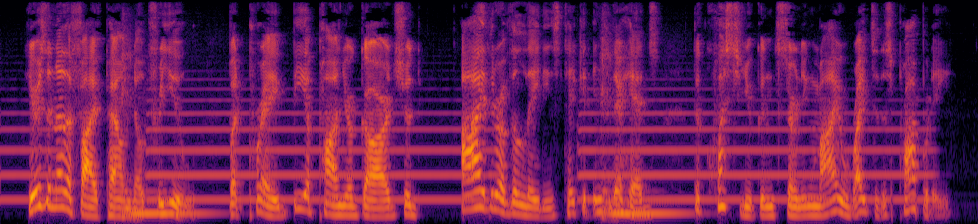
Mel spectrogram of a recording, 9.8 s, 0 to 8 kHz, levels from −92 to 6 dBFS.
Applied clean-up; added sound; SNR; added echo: none; Trumpet + Guitar; 10 dB; none.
